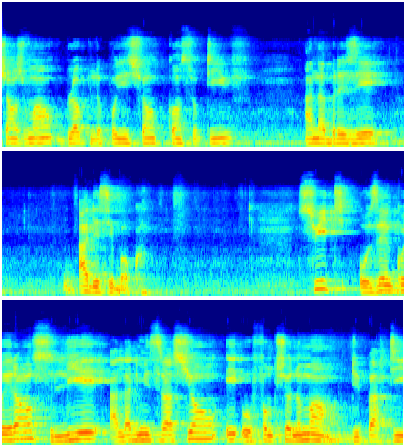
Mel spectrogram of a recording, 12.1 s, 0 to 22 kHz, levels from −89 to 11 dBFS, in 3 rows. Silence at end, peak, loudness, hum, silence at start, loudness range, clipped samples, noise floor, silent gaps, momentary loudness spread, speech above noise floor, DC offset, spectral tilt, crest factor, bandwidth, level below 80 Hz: 0 s; -2 dBFS; -17 LUFS; none; 0 s; 7 LU; under 0.1%; -41 dBFS; none; 18 LU; 25 dB; under 0.1%; -4.5 dB/octave; 16 dB; 11 kHz; -48 dBFS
